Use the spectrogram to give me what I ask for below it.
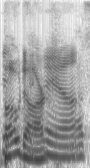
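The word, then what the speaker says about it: Bois D'Arc: the to in the in the state of Missouri there's a town called bodar that is spelled boys the ark Bo I yeah Bois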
